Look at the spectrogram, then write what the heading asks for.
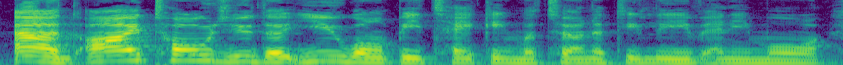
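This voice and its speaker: A furious, bullying husband barks orders in a harsh, raised voice, as a woman reads his lines. The voice sits slightly low and stays hard and demanding throughout. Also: fairly even intonation, moderate pace, sharp tone, soft background music. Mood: threatening. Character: angry, bullying adult husband.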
